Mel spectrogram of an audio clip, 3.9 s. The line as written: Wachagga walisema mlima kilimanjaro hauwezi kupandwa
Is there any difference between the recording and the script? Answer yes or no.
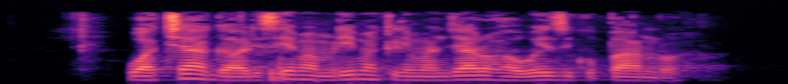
no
